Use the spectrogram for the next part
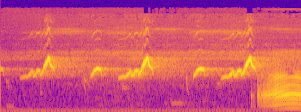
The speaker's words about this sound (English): Yeah, let's do whippoorwill. Let's get into that. Because this one starts flying through our area in the last part of March, and they will be vocal right at dusk.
